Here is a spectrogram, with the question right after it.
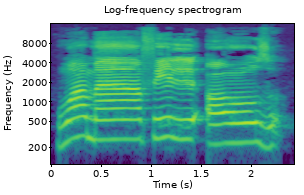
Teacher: وقف کی صورت میں ضاد ساکن ہو جائے گا۔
